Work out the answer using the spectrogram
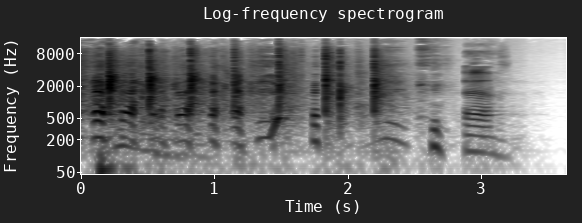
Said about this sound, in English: You guys can clap, too, when they say that. There you go.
